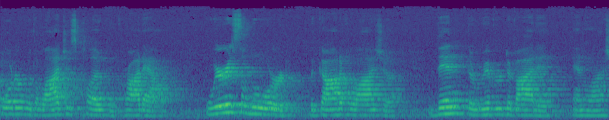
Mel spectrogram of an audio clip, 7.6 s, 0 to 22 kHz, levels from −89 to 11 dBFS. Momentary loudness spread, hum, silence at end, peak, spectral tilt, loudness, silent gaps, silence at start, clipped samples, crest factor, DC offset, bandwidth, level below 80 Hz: 13 LU; none; 0 s; -6 dBFS; -4.5 dB/octave; -25 LUFS; none; 0 s; under 0.1%; 20 dB; under 0.1%; 17.5 kHz; -62 dBFS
